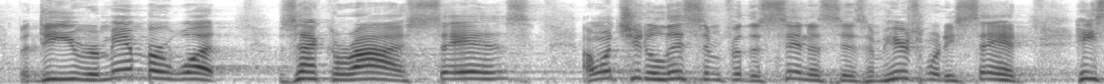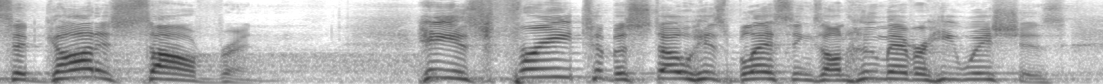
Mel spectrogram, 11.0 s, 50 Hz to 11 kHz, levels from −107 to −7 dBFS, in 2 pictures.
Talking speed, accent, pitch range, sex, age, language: 190 wpm, American, 175-255 Hz, male, 40-59, English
